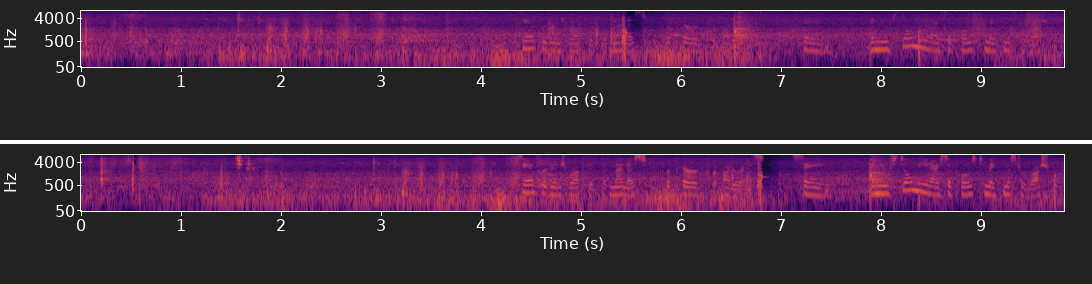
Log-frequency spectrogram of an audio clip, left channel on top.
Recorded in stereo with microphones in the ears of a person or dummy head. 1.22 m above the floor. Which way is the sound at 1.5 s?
70° right (ahead or behind).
